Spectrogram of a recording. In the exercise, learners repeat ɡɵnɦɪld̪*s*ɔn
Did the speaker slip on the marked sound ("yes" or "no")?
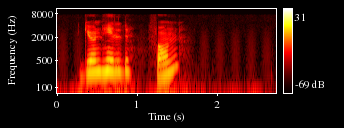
yes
